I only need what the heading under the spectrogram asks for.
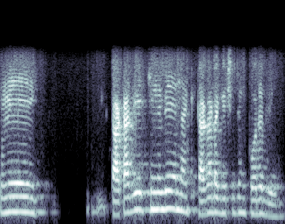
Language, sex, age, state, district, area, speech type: Bengali, male, 30-45, West Bengal, Purulia, urban, conversation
